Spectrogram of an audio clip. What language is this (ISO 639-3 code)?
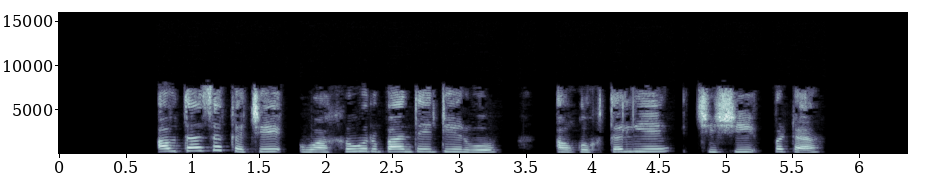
pus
